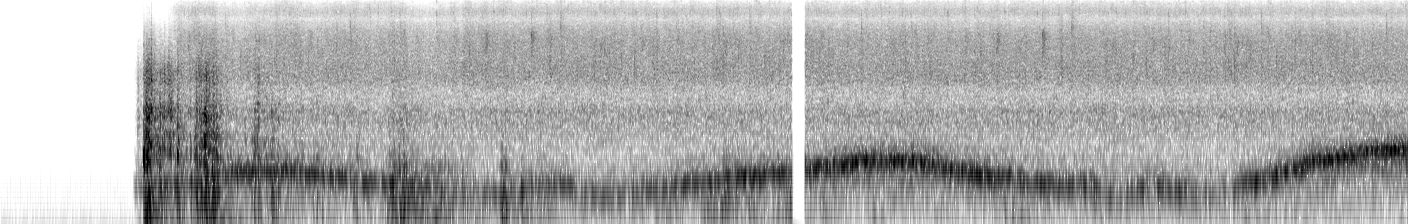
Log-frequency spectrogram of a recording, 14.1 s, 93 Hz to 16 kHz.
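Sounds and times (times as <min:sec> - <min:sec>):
thunder crack: 0:01.4 - 0:07.9
heavy rain falling: 0:01.4 - 0:14.0.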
